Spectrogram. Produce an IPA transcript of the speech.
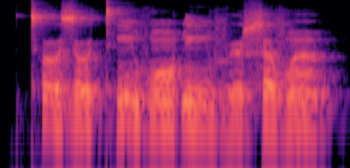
tʰ ɵ˦˨ z ɵ˩˧˩ tʰ ĩ˧˥˧ v õ˧˥˧ ɗ ĩ˦˨ v ʏ˩˧˩ ɬ ə˦˨ v ə̃˧˥˧

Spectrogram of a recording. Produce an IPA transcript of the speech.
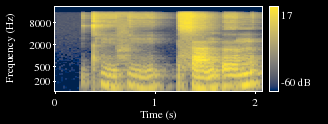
t̪ʰ i˨˩˨ f i˨˩˨ | s a˨˩˦ ŋ ʔ ə˧˥ m

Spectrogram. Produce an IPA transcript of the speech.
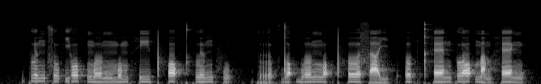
p l ɯ˥˩ ŋ s u˦˥ ʔ j oː˥˩ k̚ m ɤː˧ ŋ m o˥˩ m h iː˥˩ pʰ ɔ˥˩ ʔ kʰ l ɯ˦˥ ŋ f u˨˩ k̚ | p r o˨˩ k̚ d ɔ˦˥ ʔ b ɤː˦˥ ŋ ɔ˦˥ ʔ pʰ ɤː˥˩ s a˨˩ j | ʔ ɤː˦˥ k̚ tʰ ɛː˧ n p l ɔ˥˩ ʔ m a˩˦ m h ɛː˥˩ ŋ

